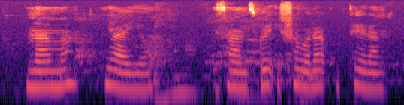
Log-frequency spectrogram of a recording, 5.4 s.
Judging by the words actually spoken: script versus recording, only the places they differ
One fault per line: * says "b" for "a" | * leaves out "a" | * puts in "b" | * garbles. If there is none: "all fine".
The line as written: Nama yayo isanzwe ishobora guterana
all fine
